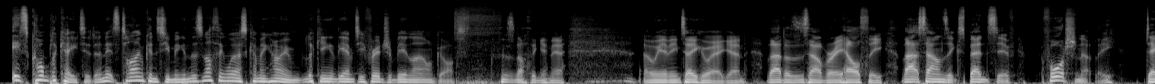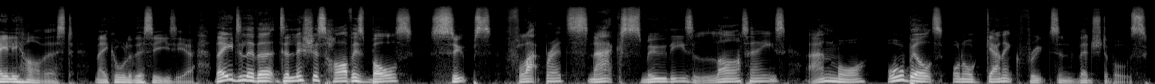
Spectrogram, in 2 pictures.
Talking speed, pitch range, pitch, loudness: 170 wpm, 95-135 Hz, 115 Hz, -21 LUFS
